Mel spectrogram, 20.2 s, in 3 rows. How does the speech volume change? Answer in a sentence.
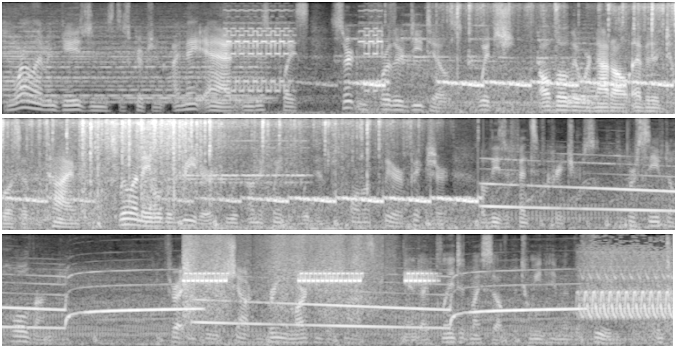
The volume of the speech goes up, then down.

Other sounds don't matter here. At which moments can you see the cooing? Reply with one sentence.
You can hear the cooing from 4.3 to 11.2 s.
